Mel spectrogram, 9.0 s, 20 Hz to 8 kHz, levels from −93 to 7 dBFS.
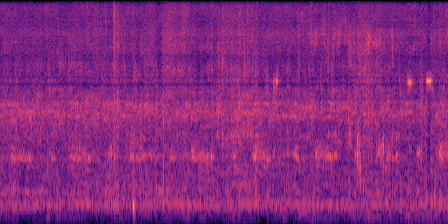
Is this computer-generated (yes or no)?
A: yes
